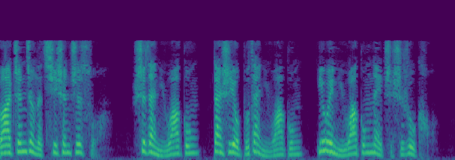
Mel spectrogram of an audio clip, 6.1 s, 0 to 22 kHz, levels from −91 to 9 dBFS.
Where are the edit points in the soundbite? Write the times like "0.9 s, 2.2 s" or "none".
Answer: 2.8 s, 4.1 s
